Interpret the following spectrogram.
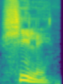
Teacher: the replacement of the sound cha with the sound she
